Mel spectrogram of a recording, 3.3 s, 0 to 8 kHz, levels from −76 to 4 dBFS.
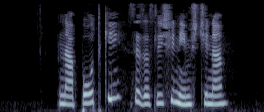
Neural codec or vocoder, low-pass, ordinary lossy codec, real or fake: none; 7.2 kHz; MP3, 32 kbps; real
